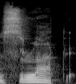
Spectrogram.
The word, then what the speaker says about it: sloth: 그 영어로는 슬랏, S-L-O-T-H, 슬랏이라고 그러는데, 여러분, 슬롯 머신을 생각하십니다. 물론 스펠링은 틀립니다.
